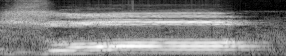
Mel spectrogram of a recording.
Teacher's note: زو جو ہے زو زبان کا سرا اور اوپر کے دانتوں کی جڑ سے ادا ہوتا ہے. یہ بھی اس کو بھی موٹا کر کے ادا کریں گے زو.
